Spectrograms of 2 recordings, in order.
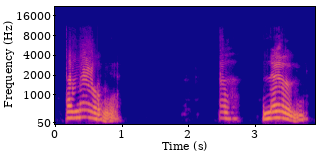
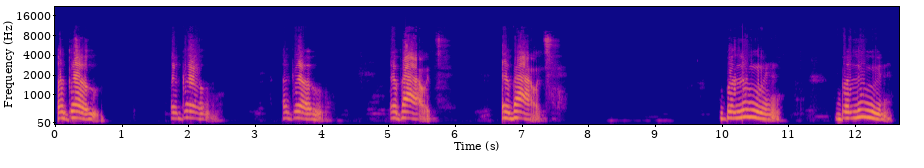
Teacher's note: the schwa sound replaces the vowel A in these words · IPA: /ə/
